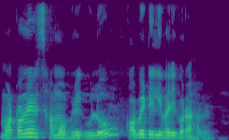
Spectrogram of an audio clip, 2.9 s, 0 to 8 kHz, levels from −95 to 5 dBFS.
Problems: background sounds at intervals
